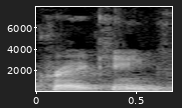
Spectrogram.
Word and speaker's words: Craig King: His name is, and let me make sure I say it right, Craig Kings, right?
